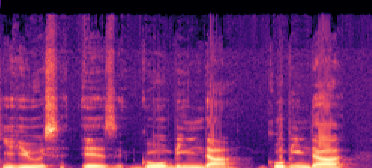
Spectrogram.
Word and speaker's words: Govinda: on the last one you put the focus on the last syllable da so it's cool being da that will be the last part let's try it together Govinda Govinda Govinda Govinda Govinda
